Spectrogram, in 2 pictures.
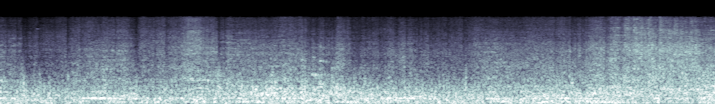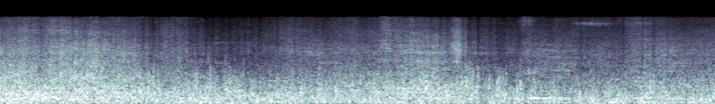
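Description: Double-stack container freight train passing close by at speed: a continuous rumble of steel wheels on rail, with a steady run of clicks and clatter as the cars go over the rail joints.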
